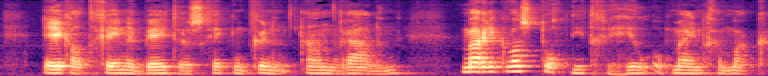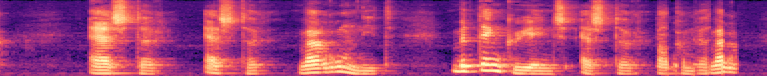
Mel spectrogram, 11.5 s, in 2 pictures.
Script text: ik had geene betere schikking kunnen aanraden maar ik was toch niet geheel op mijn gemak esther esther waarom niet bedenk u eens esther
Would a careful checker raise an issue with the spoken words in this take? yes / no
yes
